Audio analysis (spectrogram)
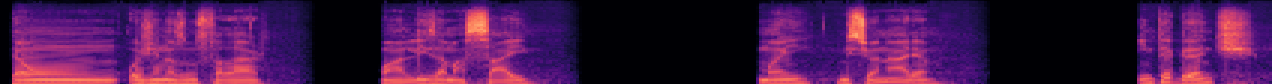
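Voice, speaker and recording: Dark-voiced male podcast host. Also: mid-range voice, steady tone, takes it slowly, long pauses. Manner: chatty, leans on "né?" and "bom". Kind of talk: hosting a parish podcast interview.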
